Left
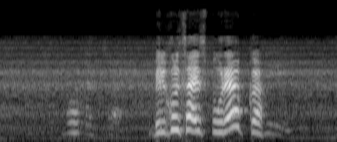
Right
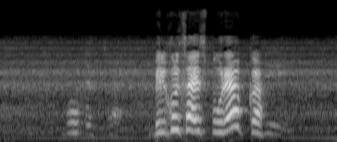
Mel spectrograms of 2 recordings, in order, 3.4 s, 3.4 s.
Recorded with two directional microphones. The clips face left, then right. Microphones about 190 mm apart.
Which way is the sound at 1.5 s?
5° right (ahead or behind).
